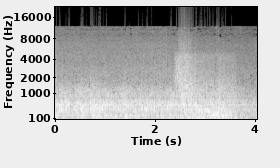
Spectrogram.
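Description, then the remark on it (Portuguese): A thunderstorm in the Istria region of Croatia, on the way to the small town of Rum, with steady heavy rain roaring throughout, deep rumbling thunder underneath, and a brighter crackling burst of rain or thunder swelling midway before easing. Loud, no voices. “Parece que vamos enfrentar um dilúvio.”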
